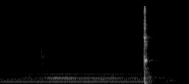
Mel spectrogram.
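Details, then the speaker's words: Hotpoint HHM5SM freezer compressor: low steady hum ending in sharp click as overload trips, repeating; bad start relay (old one refitted for demo; new relay fixes it) keeps compressor from starting. "so you hear it humming and that click and it'll do it again in a few seconds i'm not gonna wait it's probably gonna be 20 or 30 seconds but it'll it'll hum again and then click so from what i from what i know when it clicks like that it's it's not engaging"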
